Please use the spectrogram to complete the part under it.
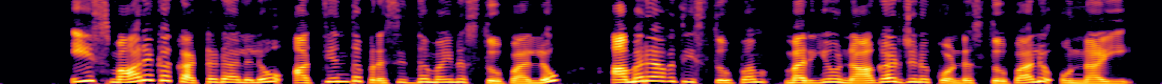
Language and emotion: Telugu, neutral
